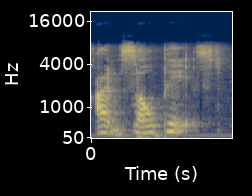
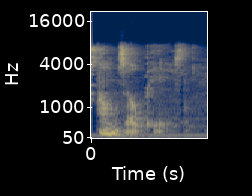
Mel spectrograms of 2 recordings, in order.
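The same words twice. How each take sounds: First: Slow, drawn-out grumble; a slow muttered complaint; slow annoyed. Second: Breathless whisper of annoyance; whispered aside, barely voiced. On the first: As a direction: let each word drag in annoyance. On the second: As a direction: hiss it under your breath. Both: Real, not acted. Repeats annoyed phrase.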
